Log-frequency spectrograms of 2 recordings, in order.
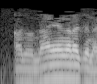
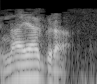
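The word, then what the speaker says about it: Niagara: 私はナイアガラの滝を見たい。私はナイアガラの滝を見たい。まあ、英語では、ナイアガラじゃなくて、ナイアグラというふうに言うそうですけども、まあ、これは日本語で発音します。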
